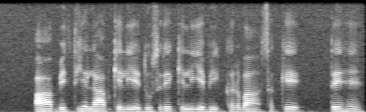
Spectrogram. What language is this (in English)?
Magahi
